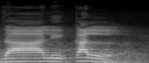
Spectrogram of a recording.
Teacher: qamariah Jadi kalau lam qamariah itu dibaca Dibaca lamnya ya tapi alifnya tidak dibaca kalau kita sambung dengan huruf sebelumnya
